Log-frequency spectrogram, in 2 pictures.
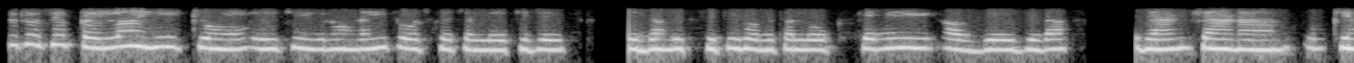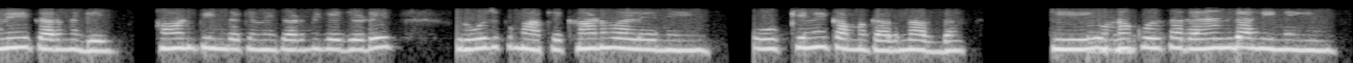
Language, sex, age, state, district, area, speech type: Punjabi, female, 18-30, Punjab, Faridkot, urban, conversation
